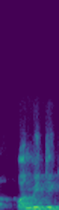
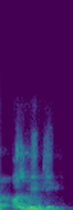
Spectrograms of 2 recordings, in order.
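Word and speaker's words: palmitic: ऐसे ही ये 16 carbon most commonly abundant this fatty acid जो है ना that is called पामिटिक acid, not पाल्मिटिक. ये एल साइलेंट पामिटिक एसिड बोलता है.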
